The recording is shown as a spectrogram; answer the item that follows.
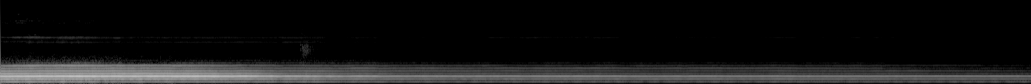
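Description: A man chanting a long, closing 'Om', holding the humming 'mm' at one steady pitch with closed lips; loud for the first couple of seconds, then fading away gradually.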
